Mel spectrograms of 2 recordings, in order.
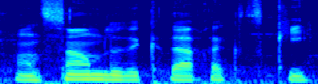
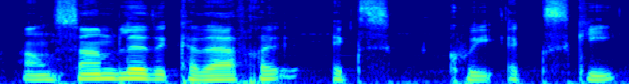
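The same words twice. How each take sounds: First: Ensemble de Cadavres Exquis in bad French; broken French. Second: Hesitant, slow broken French. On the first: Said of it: "Sorry about my bad French". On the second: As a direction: Ensemble de Cadavres Exquis sounded out unsure. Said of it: "I guess". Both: Real, not acted.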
